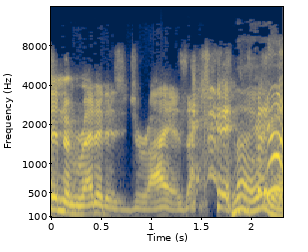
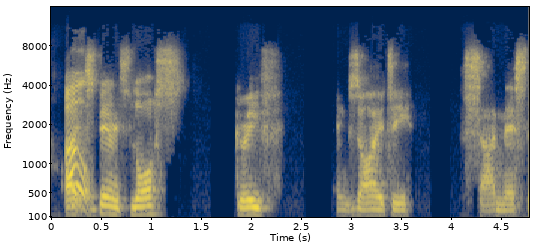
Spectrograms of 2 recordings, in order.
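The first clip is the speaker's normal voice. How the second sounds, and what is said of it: Put-on British-Australian accent. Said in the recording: “British accent and everything... This is more Australian... that's definitely Australian... that's Australian”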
